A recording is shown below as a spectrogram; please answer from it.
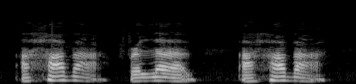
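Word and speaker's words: אהבה: h ahava for love ahava is the pronunciation that'll be written with a b but pronounced as a v that's the tricky one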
